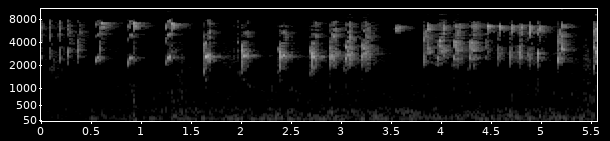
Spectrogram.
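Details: Long-tailed shrike singing actively with bar-winged prinia mimicry woven in: bright, harsh chattering notes in quick bursts, a brief pause, then a dense run of rapid, buzzy repeated chips to the end.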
